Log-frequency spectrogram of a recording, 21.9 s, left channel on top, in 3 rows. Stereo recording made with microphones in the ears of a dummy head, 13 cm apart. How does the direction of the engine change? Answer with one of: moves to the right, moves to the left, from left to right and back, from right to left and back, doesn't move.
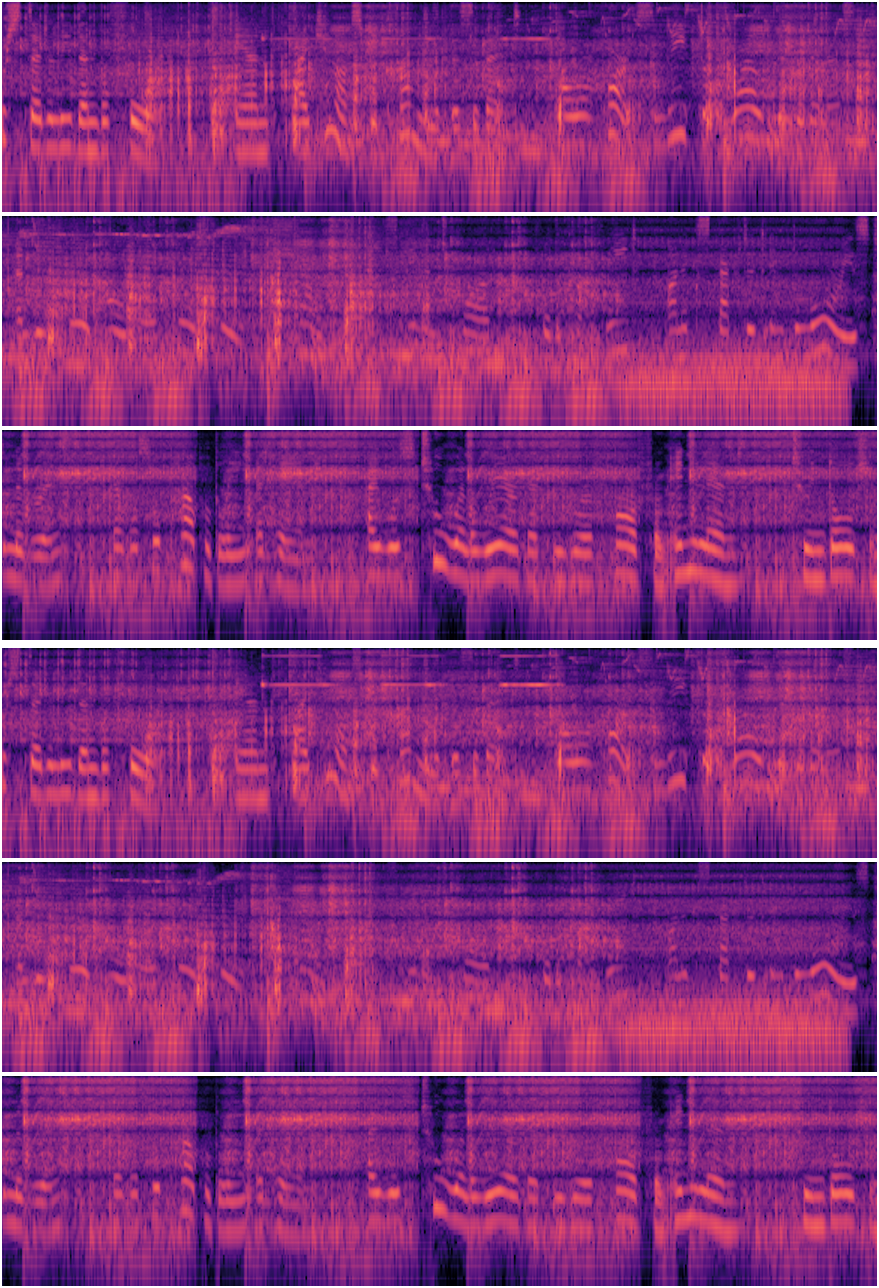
doesn't move.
